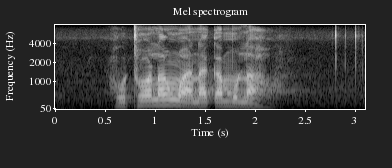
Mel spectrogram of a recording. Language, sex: Southern Sotho, male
